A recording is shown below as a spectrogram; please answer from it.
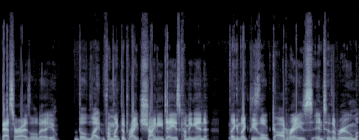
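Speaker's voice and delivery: normal talking voice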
